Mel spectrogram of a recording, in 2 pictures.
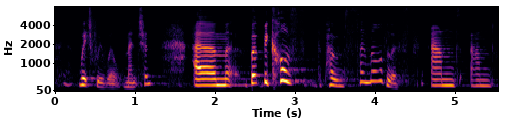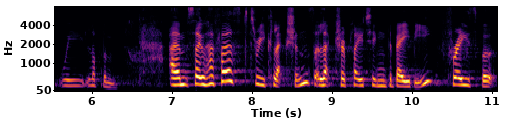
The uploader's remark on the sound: A live recording of the National Poetry Competition 40th Anniversary Readings at Kings Place, held on 20th March 2019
